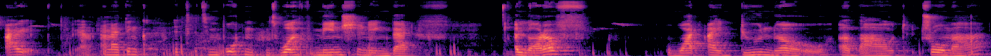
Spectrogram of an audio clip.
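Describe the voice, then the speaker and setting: A woman in her forties talking reflectively in a casual personal vlog, unhurried and full of fillers and restarts. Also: fairly low pitch, a little mellow, a little hiss or hum, poor audio. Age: 40s. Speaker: vlogger sharing her healing journey.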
